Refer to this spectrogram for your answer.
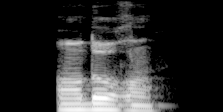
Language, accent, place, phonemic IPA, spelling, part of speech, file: French, France, Lyon, /ɑ̃.dɔ.ʁɑ̃/, andorran, adjective, LL-Q150 (fra)-andorran.wav
- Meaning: Andorran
